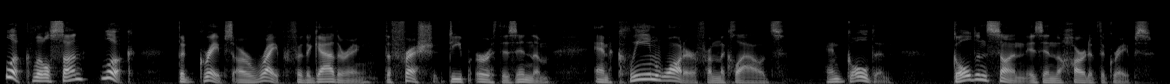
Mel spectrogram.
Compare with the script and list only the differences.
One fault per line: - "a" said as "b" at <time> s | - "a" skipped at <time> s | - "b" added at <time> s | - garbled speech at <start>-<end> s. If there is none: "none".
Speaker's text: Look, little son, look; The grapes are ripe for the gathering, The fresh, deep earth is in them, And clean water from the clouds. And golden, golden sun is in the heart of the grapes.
none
